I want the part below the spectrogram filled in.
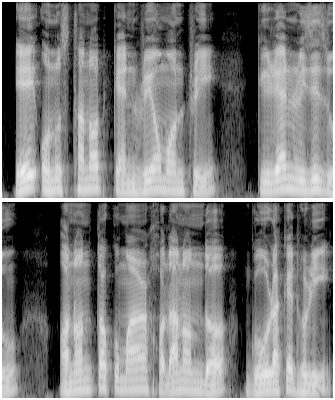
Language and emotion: Assamese, neutral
